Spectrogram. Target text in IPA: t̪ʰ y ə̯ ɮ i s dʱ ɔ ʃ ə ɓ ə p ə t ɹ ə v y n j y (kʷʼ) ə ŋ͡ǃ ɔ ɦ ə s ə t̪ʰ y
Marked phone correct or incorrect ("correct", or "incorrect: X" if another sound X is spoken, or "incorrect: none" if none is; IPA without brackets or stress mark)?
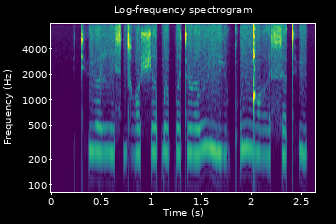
correct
